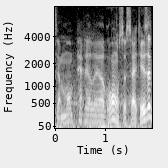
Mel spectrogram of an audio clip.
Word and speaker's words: Montpellier: It's a Montpellier Society. Is it correct? Oh, good. So actually, it was in Switzerland. So, anyways, we can also stick to the English pronunciation, Montpellier Society.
